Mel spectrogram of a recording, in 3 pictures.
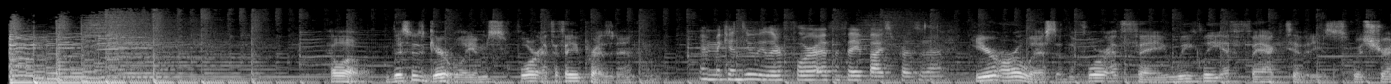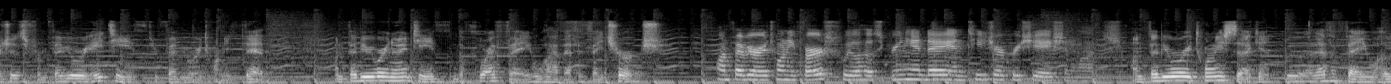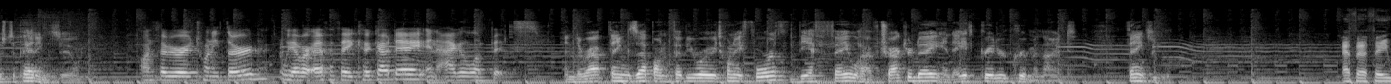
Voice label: male female; Flora FFA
